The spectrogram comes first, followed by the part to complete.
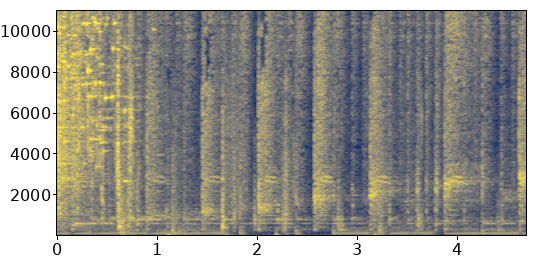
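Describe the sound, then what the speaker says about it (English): A glass bottle shatters during an animated Team Fortress fight, with repeated sharp crashes and breaking glass over dense, loud game music and effects. "bottles don't really shatter like that anymore"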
